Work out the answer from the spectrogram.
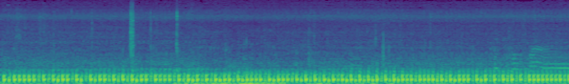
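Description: Small motorcycle engine idling steadily, an even putter of about ten beats a second. Two sharp clicks come about two seconds in.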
